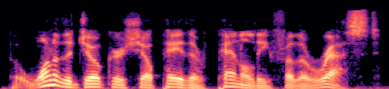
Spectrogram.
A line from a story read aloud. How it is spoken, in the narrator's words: cried Pencroft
